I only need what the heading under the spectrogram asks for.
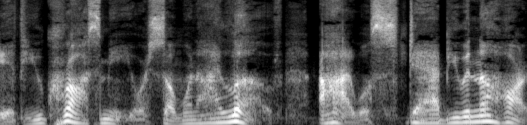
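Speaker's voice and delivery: husky, announcer-style voiceover narration voice. Mocking an automated social media voiceover: imitating husky voiceover guy. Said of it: "it's the husky guy's voice".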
